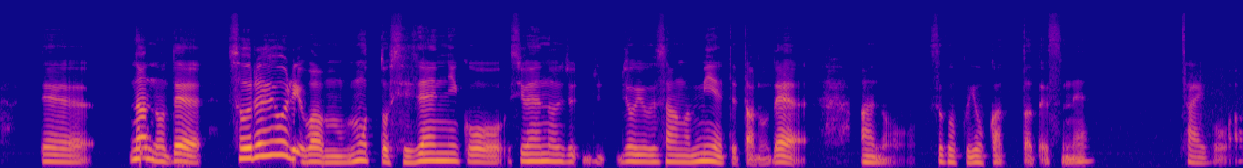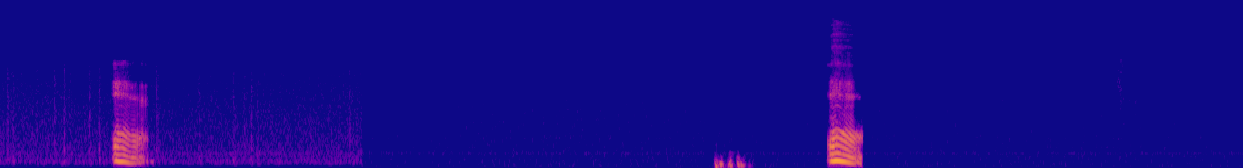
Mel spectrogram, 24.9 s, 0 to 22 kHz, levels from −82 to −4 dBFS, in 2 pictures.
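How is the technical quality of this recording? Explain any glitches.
The recording has one glitch. From 11.84 to 16.05 s there is an input switched to a poorer device, likely another microphone or a headset's call profile. Nothing above 5 kHz passes, so the speech turns dull. The level drops about 5 dB. A new noise floor appears, around 30 dB below the speech. Neither switch has a gap.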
